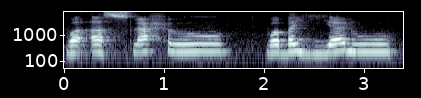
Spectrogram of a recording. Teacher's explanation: واو مدہ ہے، دونوں ہونٹوں کو گول کیجئے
